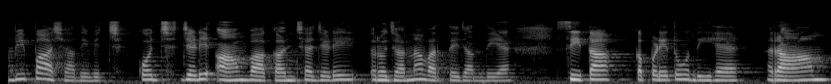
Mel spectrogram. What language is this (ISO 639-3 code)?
pan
